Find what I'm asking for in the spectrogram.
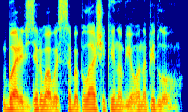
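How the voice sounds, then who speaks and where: Man narrating a quiet fantasy audiobook. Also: medium pitch, fairly even intonation, fast talker, no room sound, clean studio sound.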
